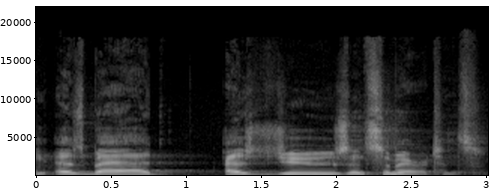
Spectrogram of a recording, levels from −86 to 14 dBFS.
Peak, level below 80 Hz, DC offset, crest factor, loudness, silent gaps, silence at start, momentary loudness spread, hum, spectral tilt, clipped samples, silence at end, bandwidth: -10 dBFS; -76 dBFS; under 0.1%; 18 dB; -27 LUFS; none; 0 s; 9 LU; none; -3.5 dB/octave; under 0.1%; 0.05 s; 19 kHz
